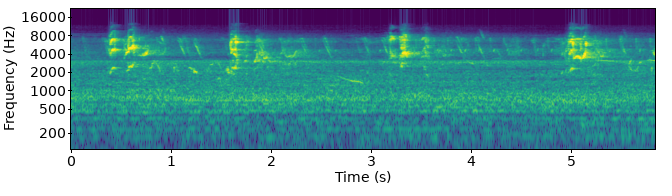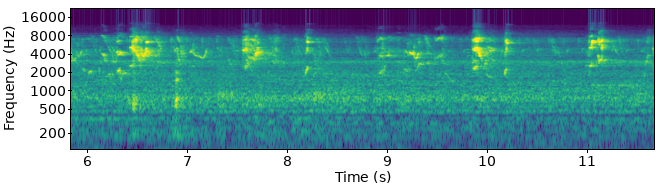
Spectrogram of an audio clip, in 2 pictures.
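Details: A gregarious group of Rosy-faced Lovebirds feeding on berries in trees in Kyalami, Midrand, Johannesburg, suspected to descend from aviary escapees. They give shrill, high, scratchy chirps in short bursts about once a second over a soft hiss.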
